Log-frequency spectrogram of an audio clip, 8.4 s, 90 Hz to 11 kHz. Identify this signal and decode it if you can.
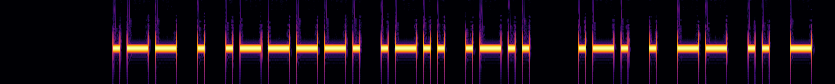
Morse code, heard as a keyed tone, about 17 wpm, 700 Hz. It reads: WE'LL REMIT
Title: A Sound Of Thunder 17wpm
